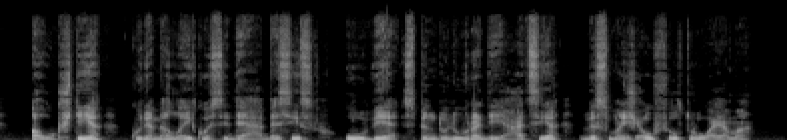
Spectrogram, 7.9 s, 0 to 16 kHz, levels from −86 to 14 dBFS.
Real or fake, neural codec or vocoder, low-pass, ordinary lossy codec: real; none; 14.4 kHz; AAC, 64 kbps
